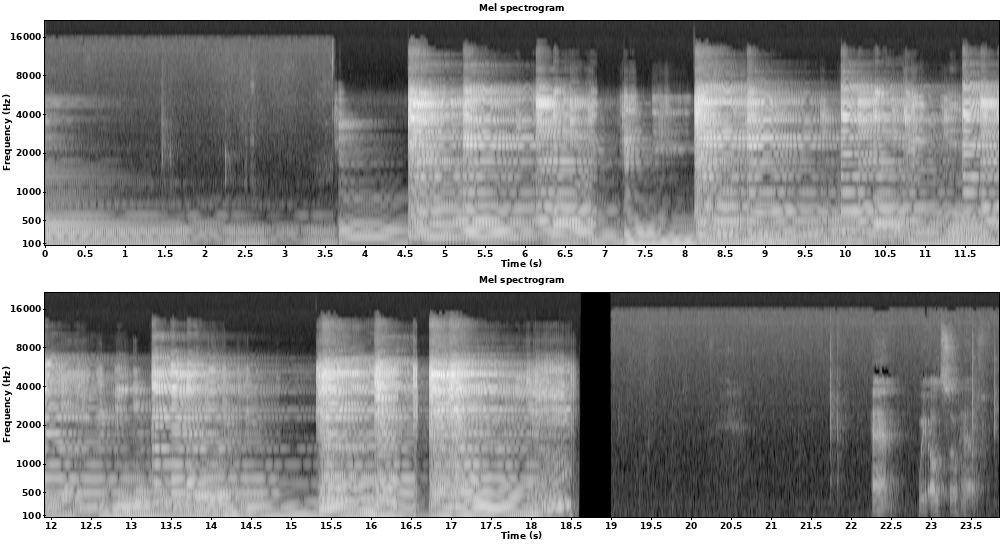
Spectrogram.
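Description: Electric guitar through an Axe-FX II strums and picks chords with a lush, wavering chorus effect for most of the clip, then stops, leaving a few faint clicks and taps.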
